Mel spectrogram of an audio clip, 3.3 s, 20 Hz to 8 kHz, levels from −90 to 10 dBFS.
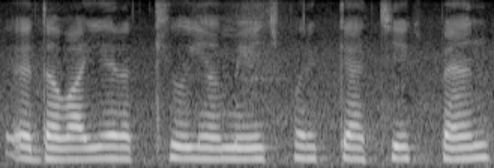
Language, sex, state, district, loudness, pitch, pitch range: Hindi, female, Haryana, Jhajjar, -17 LUFS, 200 Hz, 195-205 Hz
